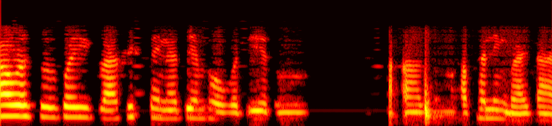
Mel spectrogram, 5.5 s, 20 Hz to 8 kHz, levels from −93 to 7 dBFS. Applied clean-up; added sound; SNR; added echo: classical method Wiener filter.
